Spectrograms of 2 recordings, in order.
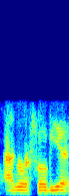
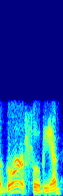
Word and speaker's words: agoraphobia: So the word we're talking about is the fear of the marketplace, the fear of, being out in open spaces, which some people will call agoraphobia and others will call agoraphobia. Agoraphobia is the older, more traditional pronunciation, and agoraphobia is relatively newer as far as English pronunciations go.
